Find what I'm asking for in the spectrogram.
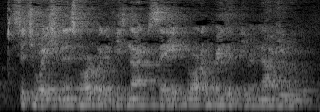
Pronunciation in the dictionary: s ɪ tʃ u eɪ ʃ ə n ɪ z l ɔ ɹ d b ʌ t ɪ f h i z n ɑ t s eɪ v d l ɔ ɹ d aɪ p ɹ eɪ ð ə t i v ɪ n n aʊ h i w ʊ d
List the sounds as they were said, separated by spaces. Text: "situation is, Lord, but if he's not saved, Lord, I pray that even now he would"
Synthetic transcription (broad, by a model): s ɪ tʃ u eɪ ʃ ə n ɪ z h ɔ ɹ b ʌ t ɪ f h i z n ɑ t s eɪ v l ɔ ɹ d aɪ p ɹ eɪ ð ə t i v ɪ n n aʊ h i w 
